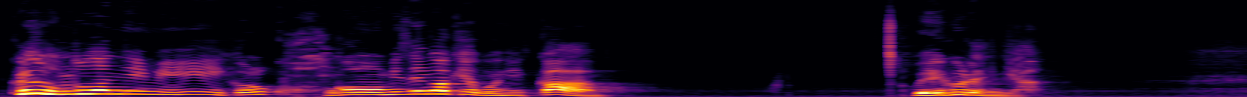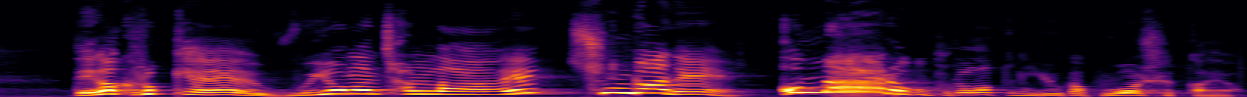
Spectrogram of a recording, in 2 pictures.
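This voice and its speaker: Lively high-voiced woman preaching to children. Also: a little slow. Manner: animated, acts out quotes, laughs while telling. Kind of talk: children's sermon storytelling.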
